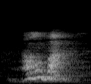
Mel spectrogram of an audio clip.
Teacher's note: হয়ের সঙ্গে ব যুক্ত হলে সেই ব মহাপ্রাণ রূপে উচ্চারিত হয়। বয়ের মহাপ্রাণ রূপ হচ্ছে ভ।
